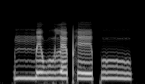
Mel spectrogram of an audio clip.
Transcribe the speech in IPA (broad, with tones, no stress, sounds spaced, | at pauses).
mː e˨ w u˨ l ɛ˨ pʰ eː˨ p uː˦˨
